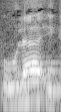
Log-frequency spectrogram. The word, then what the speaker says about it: أولئك: أولئك، الواو في أولئك، شو بنضع على الواو؟ صفر مدور. على أن هذه الواو لا تنطق أبدا، يعني ما حدا بيقول أولئك على هدى من ربهم وأولئك، ما حدا يفعل ذلك.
